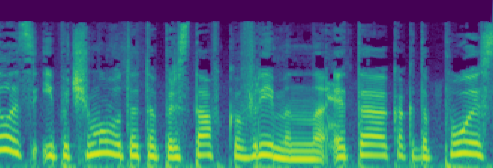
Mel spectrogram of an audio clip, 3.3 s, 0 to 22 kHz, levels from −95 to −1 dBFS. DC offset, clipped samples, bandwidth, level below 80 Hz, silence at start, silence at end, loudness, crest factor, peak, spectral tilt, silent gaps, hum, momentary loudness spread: under 0.1%; under 0.1%; 13.5 kHz; -34 dBFS; 0 s; 0 s; -14 LUFS; 12 dB; -2 dBFS; -5.5 dB/octave; none; none; 4 LU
